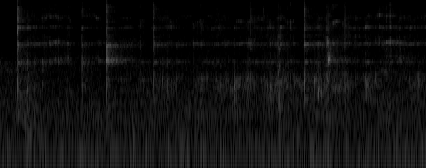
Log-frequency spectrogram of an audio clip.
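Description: A utensil stirs pepper and seasoning together in a bowl, making soft scraping and light clinking taps at an irregular rhythm, quiet and close with no talking.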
